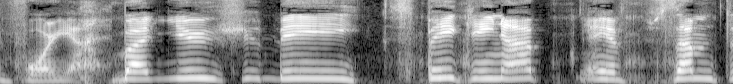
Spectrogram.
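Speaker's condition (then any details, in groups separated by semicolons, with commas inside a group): Cerebral palsy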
